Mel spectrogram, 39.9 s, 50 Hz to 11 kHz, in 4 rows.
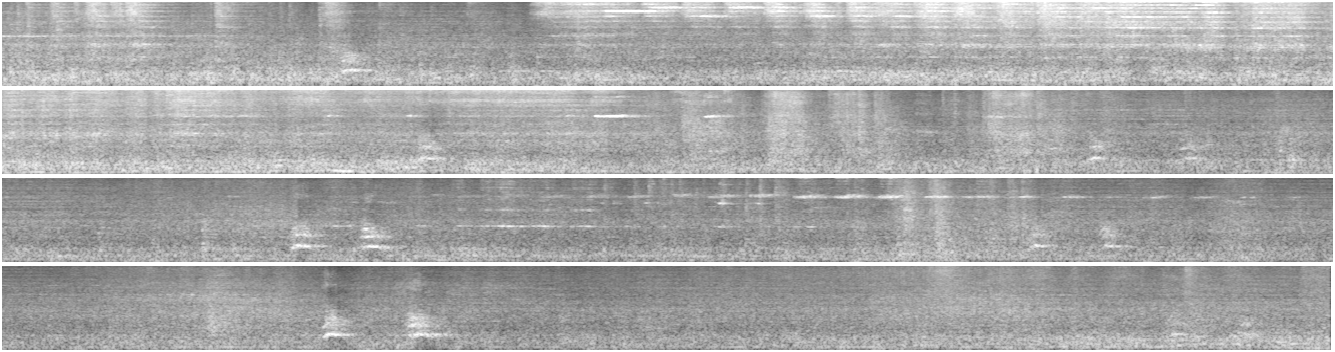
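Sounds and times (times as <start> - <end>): train wheel squeal: 0.0 - 2.8, 4.0 - 16.0, 22.1 - 29.9
train wheels rumbling on rails: 0.0 - 39.9.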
